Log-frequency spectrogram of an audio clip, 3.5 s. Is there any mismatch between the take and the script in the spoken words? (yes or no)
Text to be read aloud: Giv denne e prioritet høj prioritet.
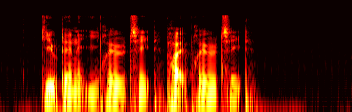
no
